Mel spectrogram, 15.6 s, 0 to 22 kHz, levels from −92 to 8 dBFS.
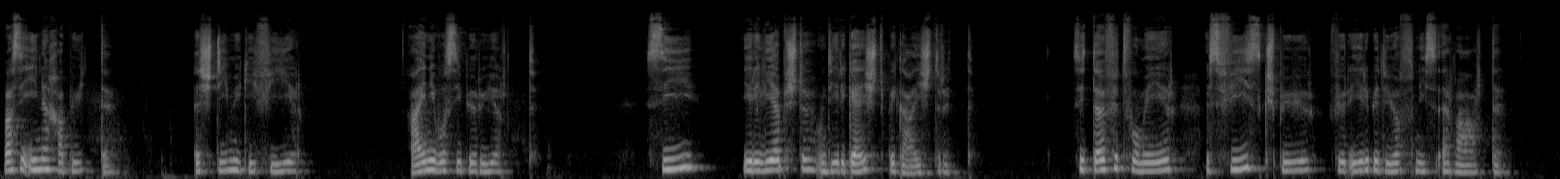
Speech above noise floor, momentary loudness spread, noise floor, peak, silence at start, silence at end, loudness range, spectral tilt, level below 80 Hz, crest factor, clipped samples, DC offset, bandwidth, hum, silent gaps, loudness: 44 dB; 15 LU; -82 dBFS; -20 dBFS; 0.05 s; 0.5 s; 5 LU; -4 dB/octave; -76 dBFS; 20 dB; under 0.1%; under 0.1%; 16 kHz; none; none; -38 LUFS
